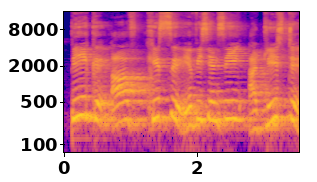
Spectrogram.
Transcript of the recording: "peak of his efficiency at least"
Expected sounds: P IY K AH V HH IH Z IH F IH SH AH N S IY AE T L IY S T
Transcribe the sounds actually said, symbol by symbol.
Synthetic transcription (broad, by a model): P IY K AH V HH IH S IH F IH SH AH N S IY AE T L IY S T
